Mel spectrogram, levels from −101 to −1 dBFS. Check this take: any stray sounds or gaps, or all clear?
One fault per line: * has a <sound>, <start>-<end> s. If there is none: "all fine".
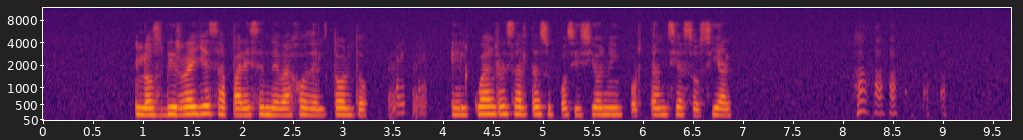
* has a laugh, 3.4-3.9 s
* has a laugh, 8.1-9.1 s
